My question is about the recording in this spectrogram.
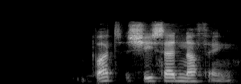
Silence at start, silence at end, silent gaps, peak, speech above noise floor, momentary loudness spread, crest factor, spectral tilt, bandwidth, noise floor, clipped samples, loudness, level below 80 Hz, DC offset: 0.95 s; 0.2 s; none; -4 dBFS; 63 dB; 15 LU; 20 dB; -1 dB/octave; 8.2 kHz; -84 dBFS; under 0.1%; -18 LUFS; -72 dBFS; under 0.1%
